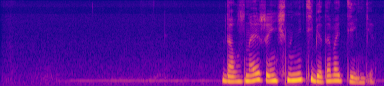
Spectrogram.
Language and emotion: Russian, neutral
